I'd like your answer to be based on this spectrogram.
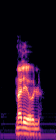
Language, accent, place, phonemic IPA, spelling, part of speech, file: French, France, Lyon, /ma.le.ɔl/, malléole, noun, LL-Q150 (fra)-malléole.wav
- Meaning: malleolus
